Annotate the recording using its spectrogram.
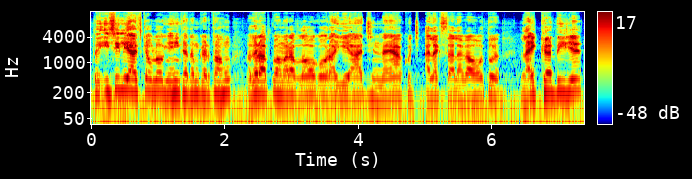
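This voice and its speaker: A man vlogging slowly and earnestly about faith, repeating his points and reciting devotional verse, with a lingering cough that keeps breaking in. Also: fairly high pitch, a bit bright, a little hiss or hum. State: lingering cough, clears throat often. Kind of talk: slow reflective religious talk to camera.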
